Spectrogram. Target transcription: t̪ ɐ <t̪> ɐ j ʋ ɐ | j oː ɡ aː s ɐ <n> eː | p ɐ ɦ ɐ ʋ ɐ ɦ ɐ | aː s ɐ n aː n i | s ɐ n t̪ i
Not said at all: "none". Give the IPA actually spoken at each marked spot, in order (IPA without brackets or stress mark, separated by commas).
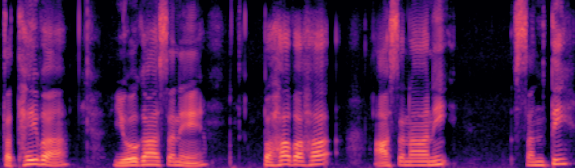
t̪ʰ, n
